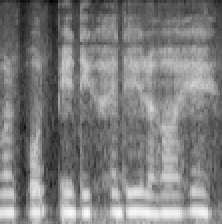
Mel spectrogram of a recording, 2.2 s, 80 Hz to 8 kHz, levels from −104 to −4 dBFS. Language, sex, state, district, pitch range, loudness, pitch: Hindi, female, Arunachal Pradesh, Papum Pare, 235-250 Hz, -15 LUFS, 245 Hz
